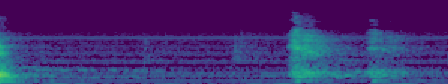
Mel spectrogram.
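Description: A man clears his throat once, briefly, about one and a half seconds in, over a faint steady electrical hum.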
